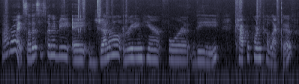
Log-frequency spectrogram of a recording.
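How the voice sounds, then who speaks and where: A woman reading tarot cards, her voice a little raspy from a starting head cold. She speaks at a middling pitch, soft and unhurried, now and then dropping to a whisper. A faint hiss sits under the recording. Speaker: tarot reader.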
